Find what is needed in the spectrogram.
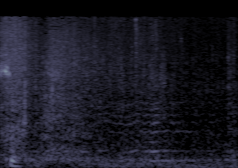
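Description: A flying insect buzzing with a faint, steady hum close to the microphone.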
